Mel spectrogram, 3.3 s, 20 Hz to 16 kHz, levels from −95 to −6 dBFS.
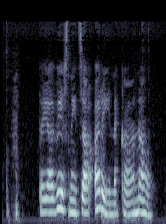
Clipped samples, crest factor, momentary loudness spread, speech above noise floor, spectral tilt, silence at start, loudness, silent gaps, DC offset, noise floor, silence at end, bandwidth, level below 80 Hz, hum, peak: under 0.1%; 16 dB; 21 LU; 20 dB; -6.5 dB/octave; 0.1 s; -25 LUFS; none; under 0.1%; -44 dBFS; 0.3 s; 11.5 kHz; -62 dBFS; none; -10 dBFS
